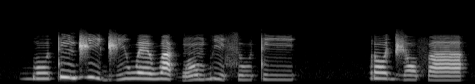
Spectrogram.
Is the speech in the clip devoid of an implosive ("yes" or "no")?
yes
